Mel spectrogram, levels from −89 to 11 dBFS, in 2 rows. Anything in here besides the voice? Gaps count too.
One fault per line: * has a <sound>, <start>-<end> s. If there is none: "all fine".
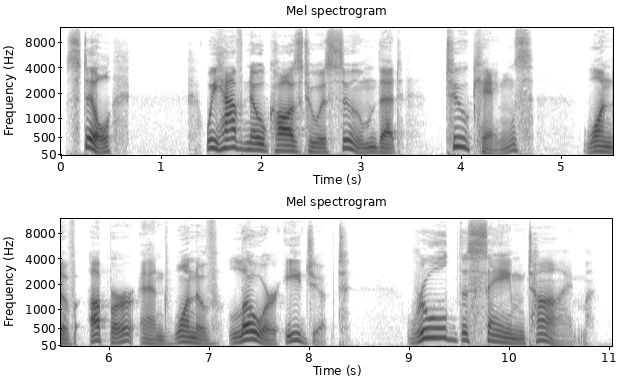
all fine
